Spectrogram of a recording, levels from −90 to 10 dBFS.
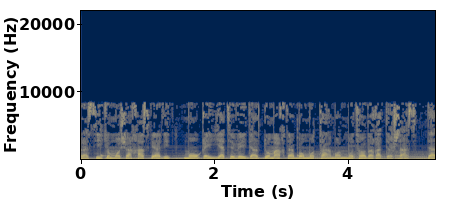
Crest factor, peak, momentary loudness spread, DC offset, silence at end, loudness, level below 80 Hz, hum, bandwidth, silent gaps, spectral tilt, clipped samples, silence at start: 10 dB; -6 dBFS; 3 LU; under 0.1%; 0 s; -18 LUFS; -32 dBFS; none; 8.8 kHz; none; -6 dB/octave; under 0.1%; 0 s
